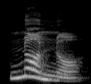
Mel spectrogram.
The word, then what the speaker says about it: nonno: Also, notice how the vowel before a double consonant is pronounced shorter, as in nonno for grandfather, compared to non, meaning not, where the sound is much longer.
